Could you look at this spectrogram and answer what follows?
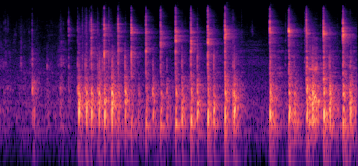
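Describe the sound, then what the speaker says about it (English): A hand whisk beats apple coffee cake muffin batter in a bowl, sounding as a fast run of close, sharp clicking taps against the bowl, a short pause, then another burst of rapid strokes. "I'm going to stir, mix in well. The batter is nice and smooth."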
